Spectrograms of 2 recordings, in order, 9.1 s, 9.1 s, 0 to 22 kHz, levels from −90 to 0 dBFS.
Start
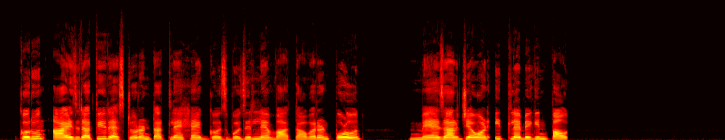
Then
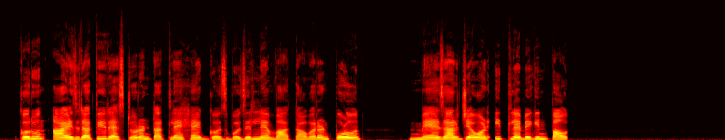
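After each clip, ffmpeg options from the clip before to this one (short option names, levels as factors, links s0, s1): -af "lowshelf=f=270:g=9"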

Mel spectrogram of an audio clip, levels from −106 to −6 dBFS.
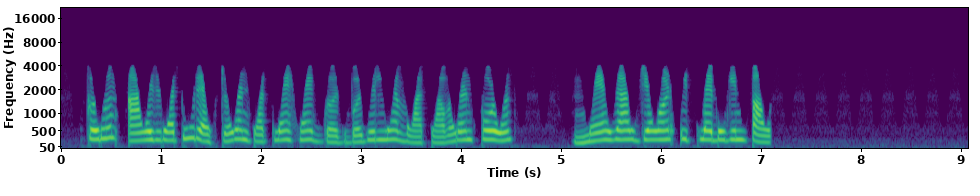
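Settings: -af "afftfilt=real='re*lt(b*sr/1024,570*pow(4000/570,0.5+0.5*sin(2*PI*4.5*pts/sr)))':imag='im*lt(b*sr/1024,570*pow(4000/570,0.5+0.5*sin(2*PI*4.5*pts/sr)))':win_size=1024:overlap=0.75"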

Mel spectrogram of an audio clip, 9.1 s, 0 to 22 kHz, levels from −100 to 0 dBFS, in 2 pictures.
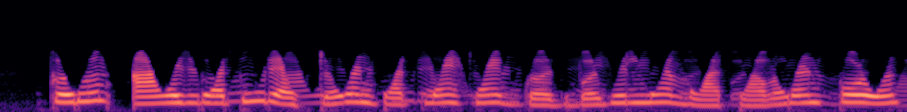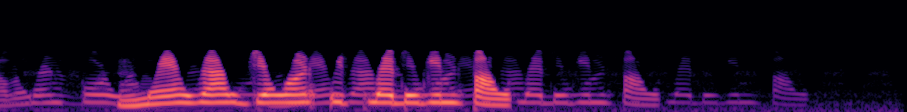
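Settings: -filter_complex "[0:a]asplit=2[s0][s1];[s1]adelay=745,lowpass=f=3500:p=1,volume=0.1,asplit=2[s2][s3];[s3]adelay=745,lowpass=f=3500:p=1,volume=0.16[s4];[s0][s2][s4]amix=inputs=3:normalize=0"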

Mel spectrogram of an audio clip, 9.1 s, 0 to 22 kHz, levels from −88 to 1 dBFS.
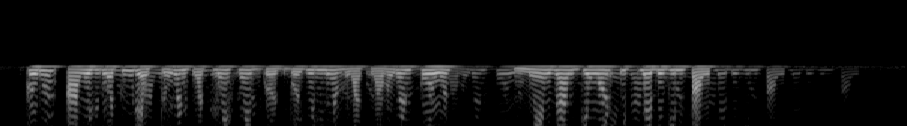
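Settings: -af "aeval=exprs='if(lt(val(0),0),0.708*val(0),val(0))':c=same,lowpass=f=2100:t=q:w=0.5098,lowpass=f=2100:t=q:w=0.6013,lowpass=f=2100:t=q:w=0.9,lowpass=f=2100:t=q:w=2.563,afreqshift=-2500,volume=0.708"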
